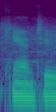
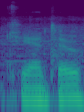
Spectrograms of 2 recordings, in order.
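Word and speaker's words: Canto: to it's i believe it's supposed to be pronounced kanto but i just say cantu for the memes uh but yeah i should probably just say kanto from now on to not trigger as many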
